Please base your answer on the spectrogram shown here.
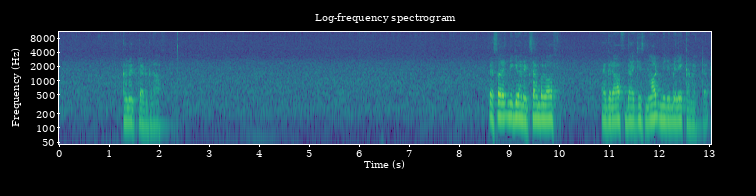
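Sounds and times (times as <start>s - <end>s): microphone hiss: 0.0s - 13.0s.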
